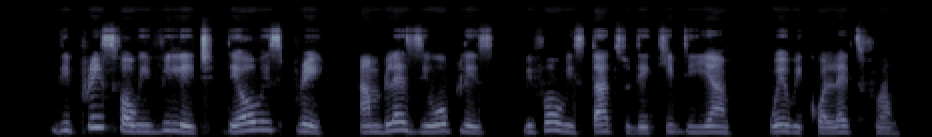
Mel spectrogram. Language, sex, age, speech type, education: Nigerian Pidgin, female, 30-45, spontaneous, tertiary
